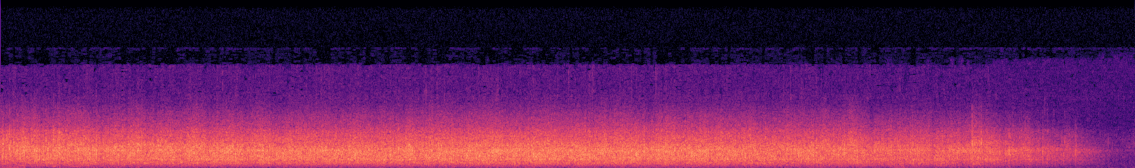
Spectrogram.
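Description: Studio audience applauding, with some laughter at the start; the applause holds steady, then dies away near the end.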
